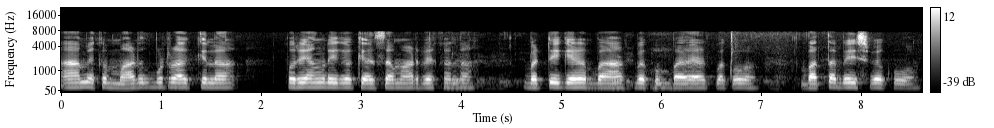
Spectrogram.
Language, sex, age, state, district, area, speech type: Kannada, female, 60+, Karnataka, Mandya, rural, spontaneous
